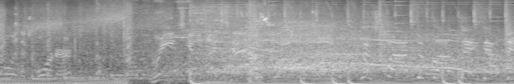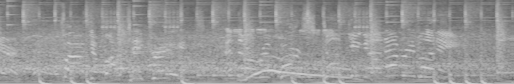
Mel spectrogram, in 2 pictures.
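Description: Background music with a heavy bass beat. The bass cuts out briefly about a second and a half in, then returns louder. Underneath it is arena game audio with a cheering crowd.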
